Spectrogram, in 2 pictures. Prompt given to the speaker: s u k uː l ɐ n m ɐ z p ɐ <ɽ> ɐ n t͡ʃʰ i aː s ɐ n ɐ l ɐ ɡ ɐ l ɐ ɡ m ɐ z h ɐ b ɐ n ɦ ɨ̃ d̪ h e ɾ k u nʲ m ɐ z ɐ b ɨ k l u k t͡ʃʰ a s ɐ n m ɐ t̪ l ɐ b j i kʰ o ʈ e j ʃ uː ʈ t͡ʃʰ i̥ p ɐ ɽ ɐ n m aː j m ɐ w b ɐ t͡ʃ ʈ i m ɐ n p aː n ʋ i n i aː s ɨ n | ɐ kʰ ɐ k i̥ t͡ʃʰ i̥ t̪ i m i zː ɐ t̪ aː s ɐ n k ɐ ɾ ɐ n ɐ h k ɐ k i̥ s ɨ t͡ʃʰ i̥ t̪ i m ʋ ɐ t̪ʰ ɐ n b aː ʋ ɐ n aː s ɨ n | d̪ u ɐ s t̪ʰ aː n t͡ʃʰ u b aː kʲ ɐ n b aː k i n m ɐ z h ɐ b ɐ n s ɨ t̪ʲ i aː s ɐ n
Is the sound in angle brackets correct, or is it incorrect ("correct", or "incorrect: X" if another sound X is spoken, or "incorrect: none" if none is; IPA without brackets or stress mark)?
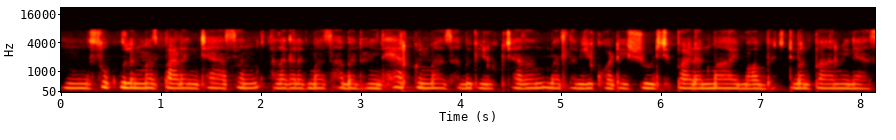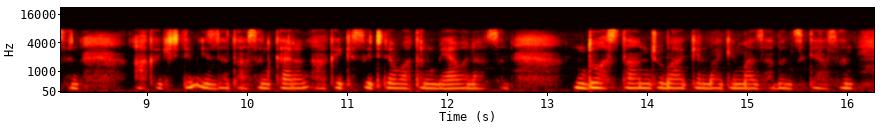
correct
